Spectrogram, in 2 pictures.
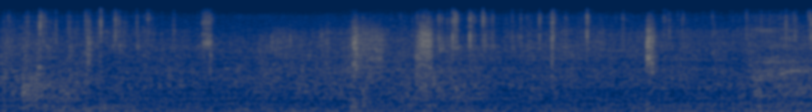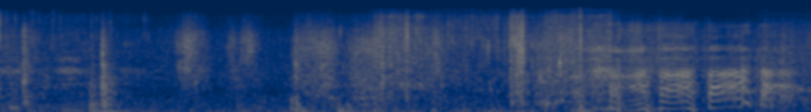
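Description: Wind and water noise on an open fishing boat at sea, with scattered short clicks and knocks and one heavy thump about halfway through.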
